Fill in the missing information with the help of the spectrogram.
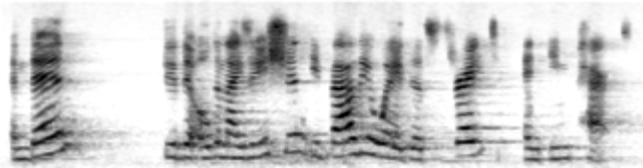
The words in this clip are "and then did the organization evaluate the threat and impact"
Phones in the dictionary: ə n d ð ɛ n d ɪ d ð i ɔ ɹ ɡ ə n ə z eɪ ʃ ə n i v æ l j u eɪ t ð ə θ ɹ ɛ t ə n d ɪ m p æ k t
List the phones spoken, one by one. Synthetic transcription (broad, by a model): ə n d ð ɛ n d ɪ d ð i ɔ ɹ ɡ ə n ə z eɪ ʃ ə n i v æ l j u eɪ t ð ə t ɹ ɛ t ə n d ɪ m p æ k t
